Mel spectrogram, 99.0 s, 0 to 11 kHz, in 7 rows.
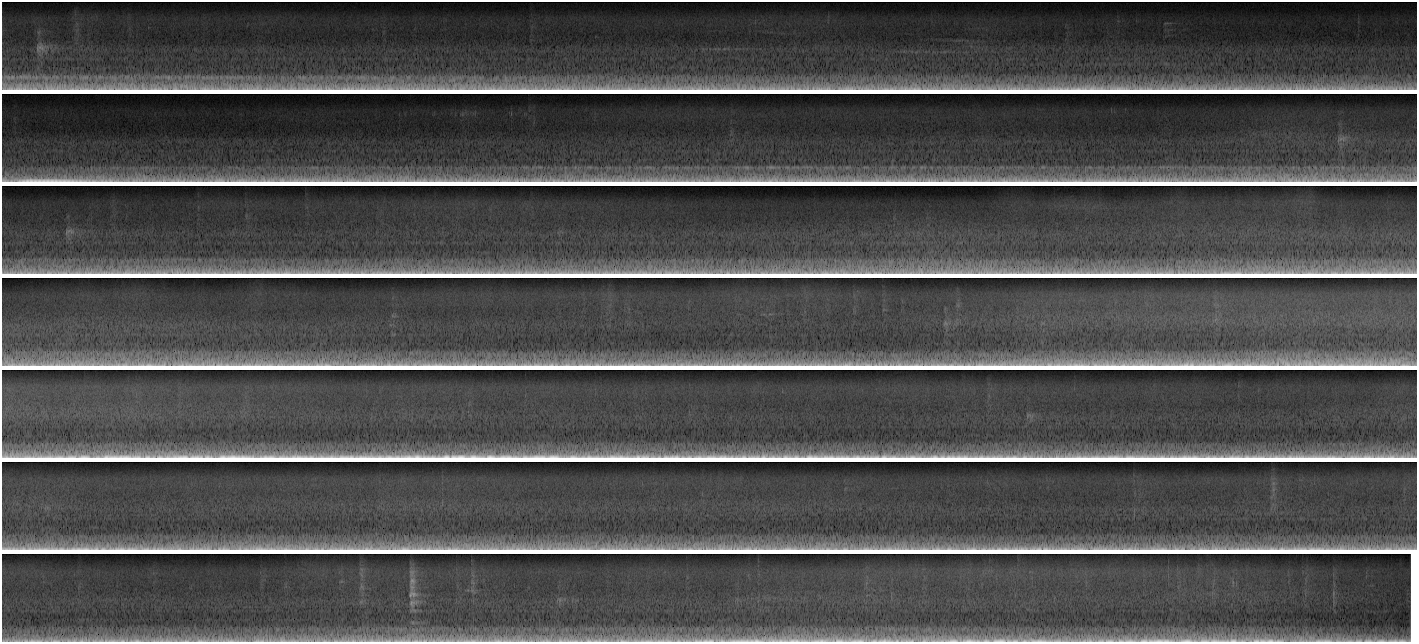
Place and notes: {
  "date": "2022-01-19 22:12:00",
  "description": "22:12 Berlin Bürknerstr., backyard window - Hinterhof / backyard ambience",
  "latitude": "52.49",
  "longitude": "13.42",
  "altitude": "45",
  "timezone": "Europe/Berlin"
}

